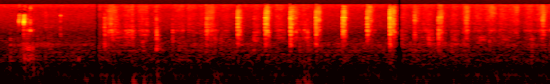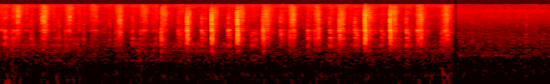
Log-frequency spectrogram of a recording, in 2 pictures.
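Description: A wooden stick stirs and taps sticky gel in a plastic tray with quick clicks.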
